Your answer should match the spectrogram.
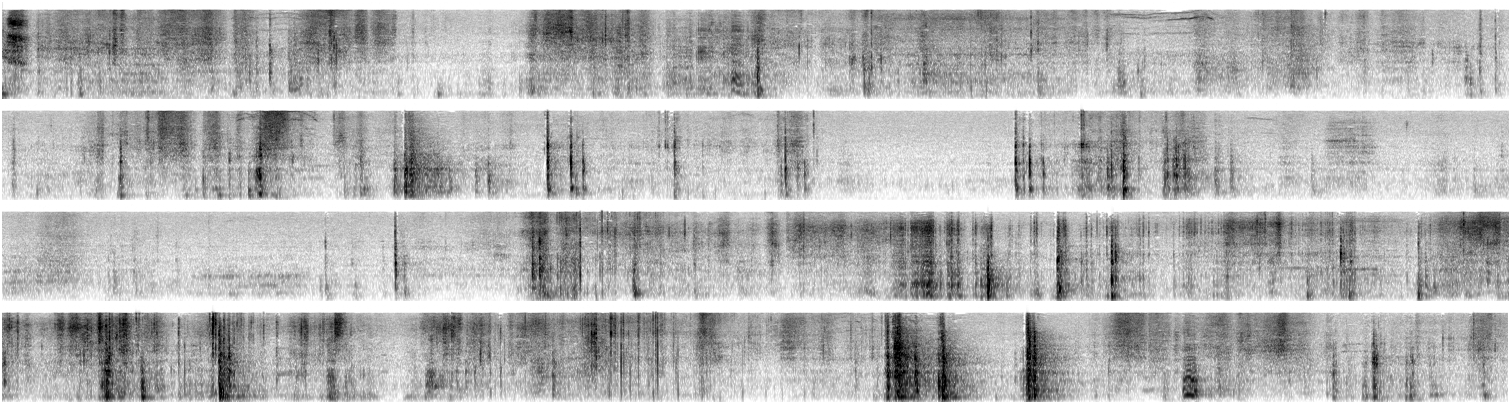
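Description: Irregular light clicks, scrapes and crinkling from a plastic air filter cover being fitted and aligned onto its airbox base by gloved hands, busiest in the last third.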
